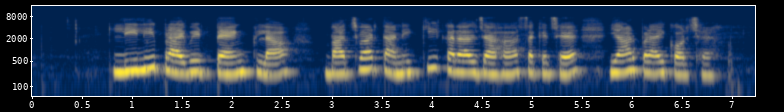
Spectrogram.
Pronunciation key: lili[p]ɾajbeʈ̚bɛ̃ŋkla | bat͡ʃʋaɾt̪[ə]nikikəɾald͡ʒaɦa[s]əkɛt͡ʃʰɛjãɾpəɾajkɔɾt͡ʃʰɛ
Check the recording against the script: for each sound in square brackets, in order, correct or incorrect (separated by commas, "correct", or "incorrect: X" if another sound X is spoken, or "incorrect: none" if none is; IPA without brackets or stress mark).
correct, incorrect: a, correct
